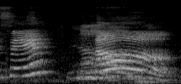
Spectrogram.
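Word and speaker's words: scene: है ये क्या है यहां एस के बाद सी ई है तो क्या साउंड हो जाएगा यहां साइलेंट क्या है सी सी साइलेंट है हां तो सी इस पूरे को क्या प्रोनाउंस करेंगे सी और एन से ना सीन ठीक और इसे क्या प्रोनाउंस करेंगे इसे भी सीन प्रोनाउंस करेंगे तो यहां दोनों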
